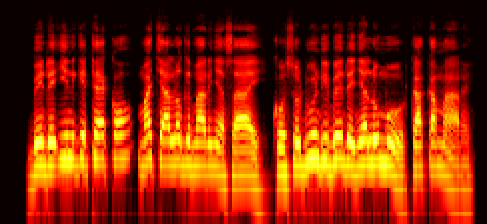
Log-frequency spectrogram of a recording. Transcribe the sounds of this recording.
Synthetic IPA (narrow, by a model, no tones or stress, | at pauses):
bendeinɡɪtɛkɔmat͡ʃalɔɡɪmarɲasajḛkosodwondibendeɲalomorkakama̰ɾɛ̰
